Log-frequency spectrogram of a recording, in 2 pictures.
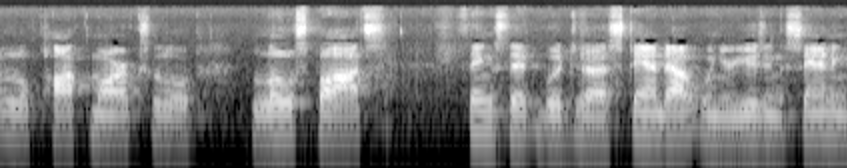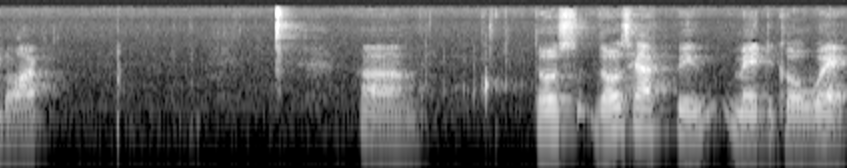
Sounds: Speech

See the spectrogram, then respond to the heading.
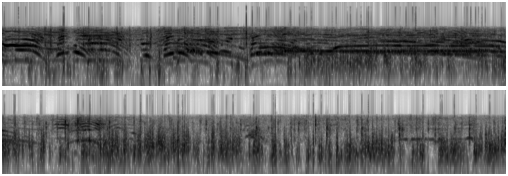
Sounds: Speech

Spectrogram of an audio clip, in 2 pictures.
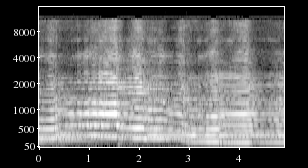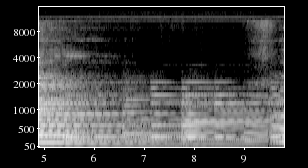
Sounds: Music, Double bass

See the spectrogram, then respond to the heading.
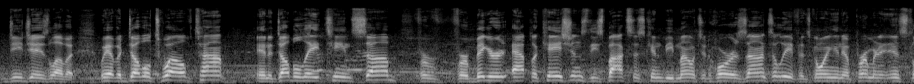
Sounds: Speech

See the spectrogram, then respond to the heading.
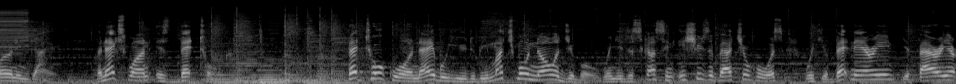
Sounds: Music, Speech

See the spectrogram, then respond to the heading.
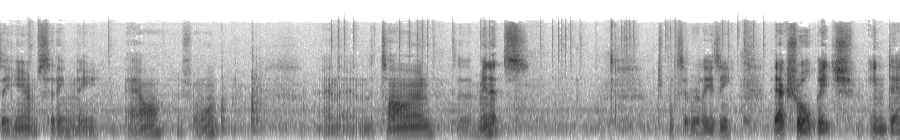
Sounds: Speech, Tick-tock

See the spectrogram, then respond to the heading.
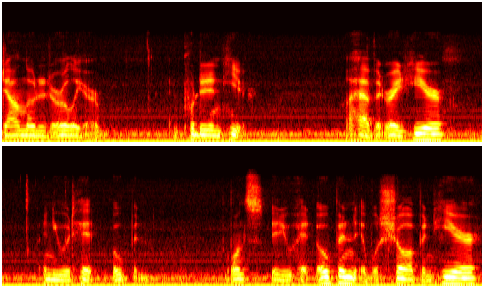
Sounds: Speech

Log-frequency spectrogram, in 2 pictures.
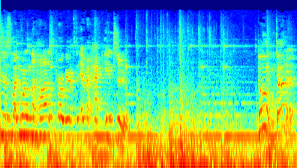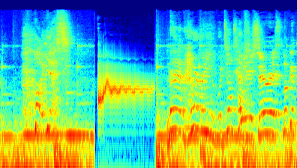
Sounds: Music, inside a small room, Speech

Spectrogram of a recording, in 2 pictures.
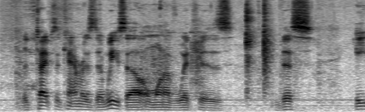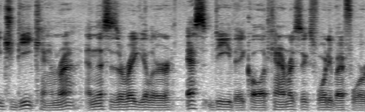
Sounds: Speech

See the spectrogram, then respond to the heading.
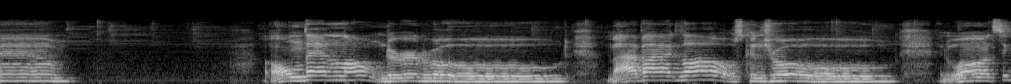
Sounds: Music

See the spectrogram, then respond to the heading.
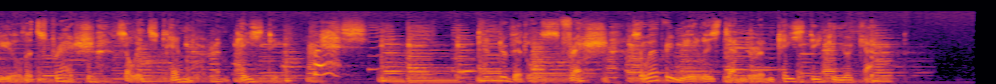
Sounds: Speech, Music

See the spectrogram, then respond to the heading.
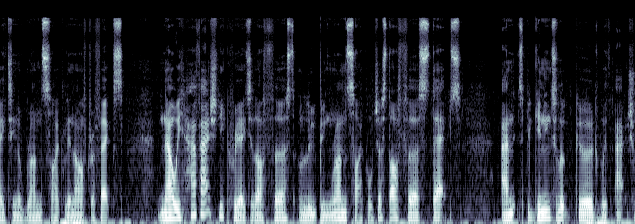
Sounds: Speech

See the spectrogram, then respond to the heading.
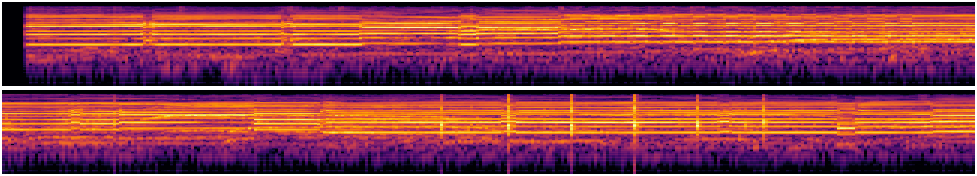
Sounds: Wind instrument, Bagpipes

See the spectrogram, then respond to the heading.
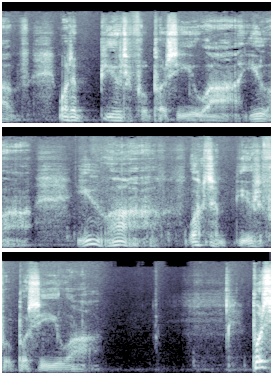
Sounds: Speech

